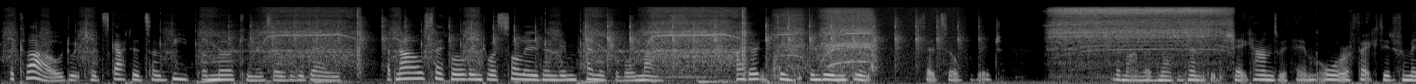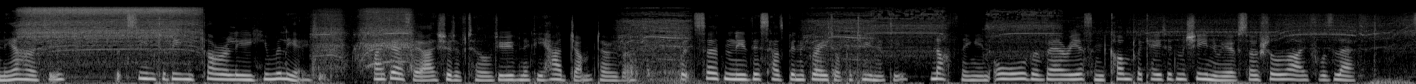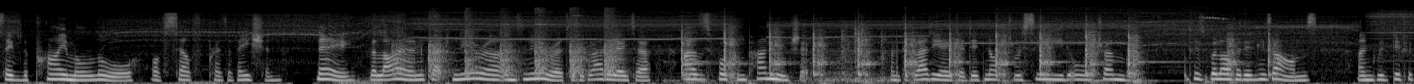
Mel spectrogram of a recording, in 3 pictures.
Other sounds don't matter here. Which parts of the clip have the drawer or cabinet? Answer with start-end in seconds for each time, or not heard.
36.3-37.4.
